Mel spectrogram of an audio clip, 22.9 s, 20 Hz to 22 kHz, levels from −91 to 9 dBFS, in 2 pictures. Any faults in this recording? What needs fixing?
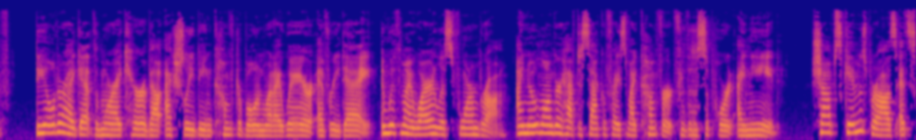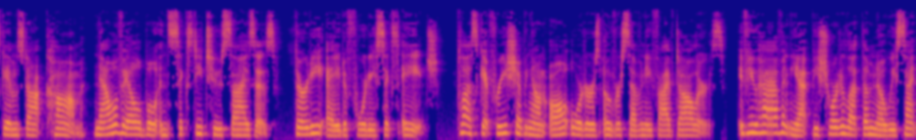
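Two short stutters interrupt the speech. At 8.65 to 8.71 s, between "my comfort for the" and "support I need", a 30 ms slice plays twice more. At 21.04 to 21.13 s, just before "yet be", a 20 ms slice repeats four extra times. These are repeated frames: a short run of compressed frames was written or sent again, so the decoder replays it, adding 60 ms and 80 ms. Deduplicating frames by sequence number or timestamp before decoding would prevent this.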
